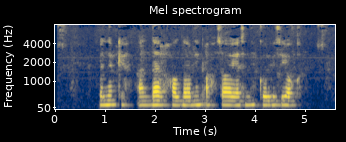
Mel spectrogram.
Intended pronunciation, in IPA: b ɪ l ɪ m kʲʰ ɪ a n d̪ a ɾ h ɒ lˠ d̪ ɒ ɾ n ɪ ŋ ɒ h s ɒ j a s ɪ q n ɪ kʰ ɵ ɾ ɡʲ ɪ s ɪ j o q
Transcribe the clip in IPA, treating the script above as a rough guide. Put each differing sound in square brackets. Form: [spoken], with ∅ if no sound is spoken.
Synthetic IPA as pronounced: b ɪ l ɪ m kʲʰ ɪ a n d̪ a ɾ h ɒ lˠ d̪ ɒ ɾ n ɪ ŋ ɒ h s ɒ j a s ɪ [∅] n ɪ kʰ ɵ ɾ ɡʲ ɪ s ɪ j o q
